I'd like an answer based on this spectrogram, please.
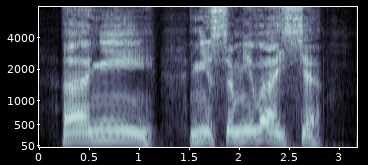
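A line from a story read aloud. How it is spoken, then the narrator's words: Hopeless voice. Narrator (Russian): безнадежным голосом произнес Шакбараев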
